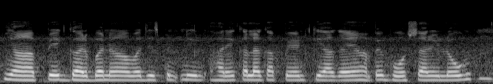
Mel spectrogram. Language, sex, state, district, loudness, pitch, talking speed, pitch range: Hindi, female, Haryana, Charkhi Dadri, -16 LUFS, 205 Hz, 230 wpm, 200-210 Hz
